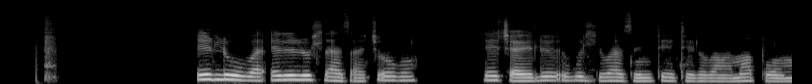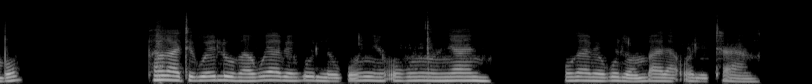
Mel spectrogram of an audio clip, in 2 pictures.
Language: North Ndebele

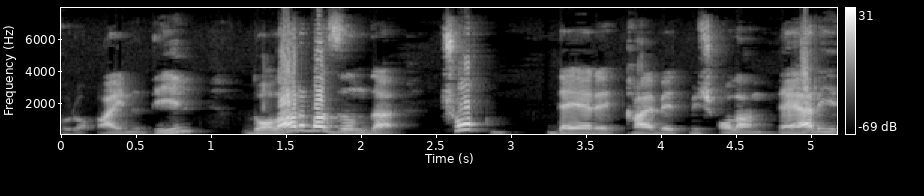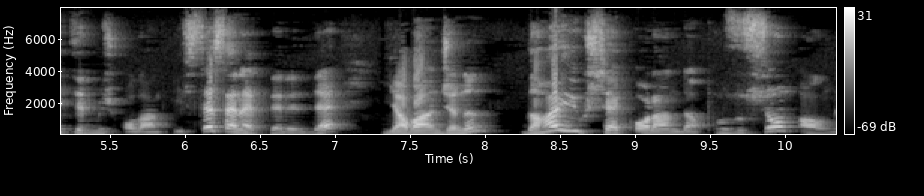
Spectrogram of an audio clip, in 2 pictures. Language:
Turkish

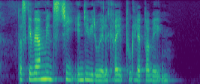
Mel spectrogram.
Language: Danish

